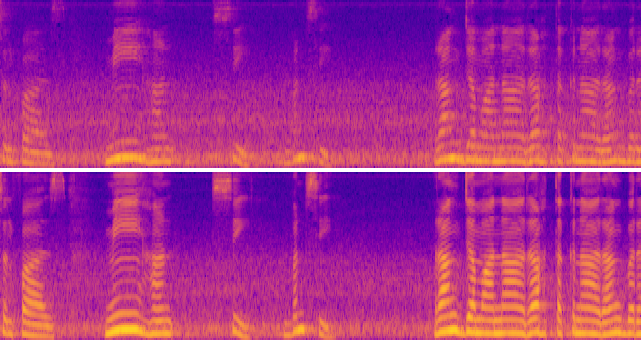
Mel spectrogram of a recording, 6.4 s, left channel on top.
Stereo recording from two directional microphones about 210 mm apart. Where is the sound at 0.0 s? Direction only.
55° right (ahead or behind).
